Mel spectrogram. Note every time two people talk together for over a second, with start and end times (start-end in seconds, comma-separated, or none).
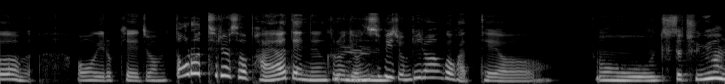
none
